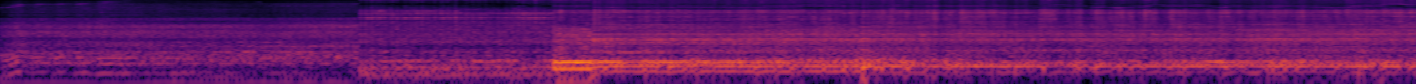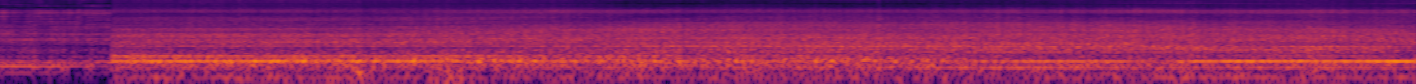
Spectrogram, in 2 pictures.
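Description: Rice combine harvester's engine running steadily with a constant low hum as the machine works. It is quieter in the first few seconds and steps louder at clip changes, about six seconds in and again about halfway through.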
